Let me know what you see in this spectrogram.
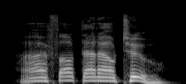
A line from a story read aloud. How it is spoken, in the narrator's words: Boyette said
